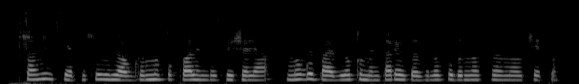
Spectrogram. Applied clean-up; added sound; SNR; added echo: neural mask model DeepFilterNet 3.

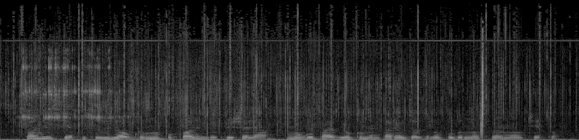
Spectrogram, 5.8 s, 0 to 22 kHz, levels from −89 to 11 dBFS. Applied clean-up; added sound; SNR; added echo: none; Fire + Rattle; 2 dB; none.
